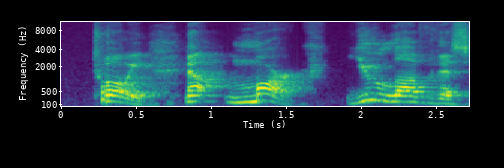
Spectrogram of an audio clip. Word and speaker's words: Twohy: How do you pronounce his name? Twohy.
